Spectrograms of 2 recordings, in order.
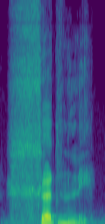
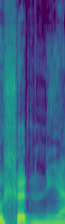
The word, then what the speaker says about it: certainly: certainly alors en parlant de accent regardez bien pour un mot certainly accent tombé sur premier syllabe là yes certainly témoin point pour encore yes certainly comment accent tombé sous premier syllabe là.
